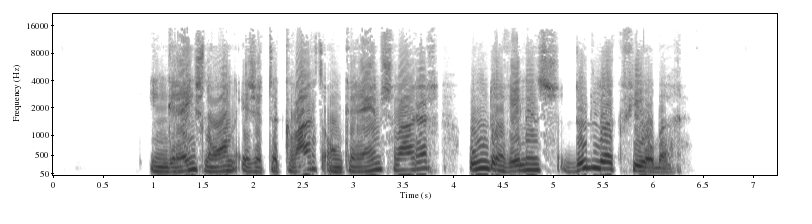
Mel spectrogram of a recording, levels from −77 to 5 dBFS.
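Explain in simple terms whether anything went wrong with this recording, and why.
Hard clipping runs through the whole speech clip: the signal was far too loud for the recording, so about one sample in seven had its peaks chopped flat, giving harsh fuzz rather than gentle, rounded distortion.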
